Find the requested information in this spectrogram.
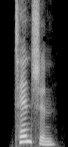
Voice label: "tension", medical English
